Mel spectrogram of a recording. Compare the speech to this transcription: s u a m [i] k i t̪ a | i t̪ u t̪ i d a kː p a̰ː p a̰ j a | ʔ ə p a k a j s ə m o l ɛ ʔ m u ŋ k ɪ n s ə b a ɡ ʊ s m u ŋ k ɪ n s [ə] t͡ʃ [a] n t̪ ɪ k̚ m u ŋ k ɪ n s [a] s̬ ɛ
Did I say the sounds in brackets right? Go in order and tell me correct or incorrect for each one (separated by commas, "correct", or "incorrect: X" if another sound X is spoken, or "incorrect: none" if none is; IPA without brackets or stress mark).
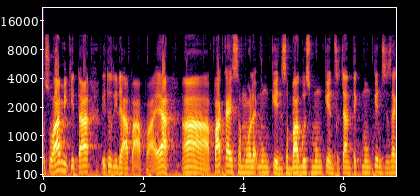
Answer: correct, correct, correct, incorrect: ə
